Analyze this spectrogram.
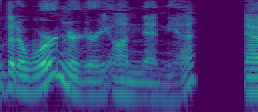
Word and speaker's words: Nenya: We do have, though, a little bit of word nerdery on Nenya. Now, it is from Quenya, which rhymes with Nenya.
